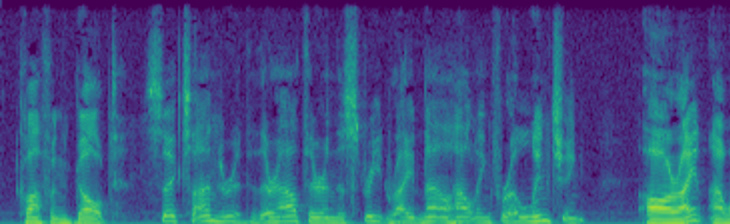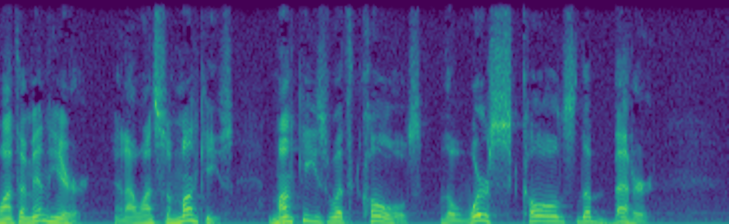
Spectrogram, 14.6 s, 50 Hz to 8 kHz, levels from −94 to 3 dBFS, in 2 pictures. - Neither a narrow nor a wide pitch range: Yes, average, 4.3 semitones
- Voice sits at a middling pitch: Yes, medium, 150 Hz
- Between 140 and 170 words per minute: Yes, average, 150 wpm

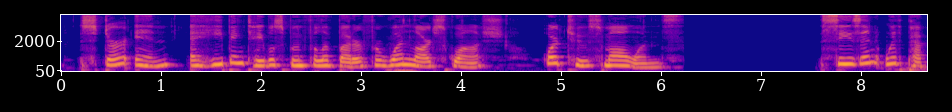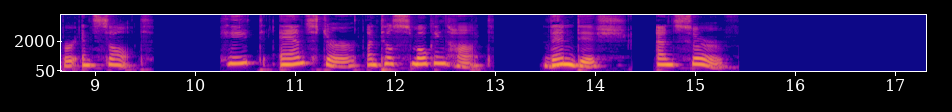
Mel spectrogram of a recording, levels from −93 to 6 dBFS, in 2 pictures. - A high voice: Yes, very high, 250 Hz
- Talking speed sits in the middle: No, slow, 105 wpm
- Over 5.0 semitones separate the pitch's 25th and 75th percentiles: Yes, wide, 5.5 semitones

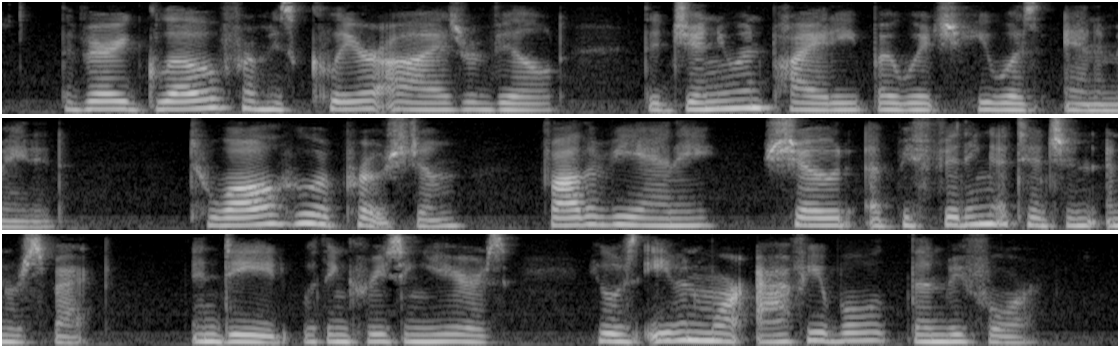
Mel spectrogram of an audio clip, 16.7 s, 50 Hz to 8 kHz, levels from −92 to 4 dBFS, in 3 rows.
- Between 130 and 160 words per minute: Yes, average, 145 wpm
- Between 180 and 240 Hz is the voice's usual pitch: Yes, medium, 185 Hz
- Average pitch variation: No, narrow, 2.3 semitones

